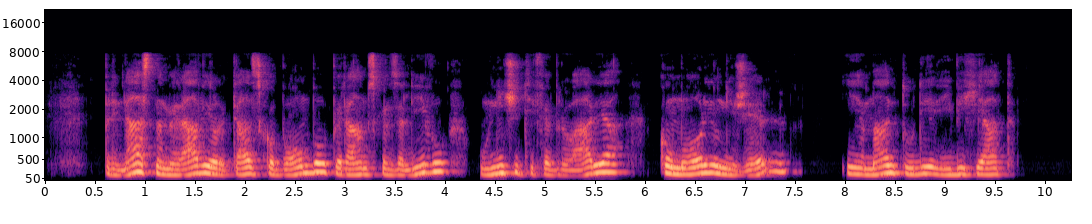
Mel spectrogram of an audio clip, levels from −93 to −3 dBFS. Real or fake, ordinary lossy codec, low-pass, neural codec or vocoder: real; none; none; none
